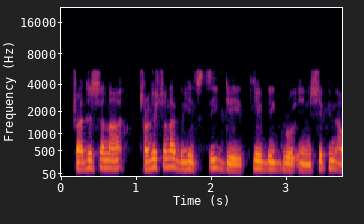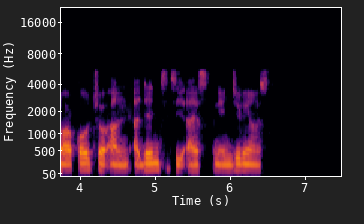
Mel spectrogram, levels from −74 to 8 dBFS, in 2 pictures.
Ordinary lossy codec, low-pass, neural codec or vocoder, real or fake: none; 5.4 kHz; codec, 16 kHz, 4.8 kbps, FACodec; fake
